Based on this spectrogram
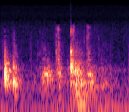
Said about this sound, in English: Open the door.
